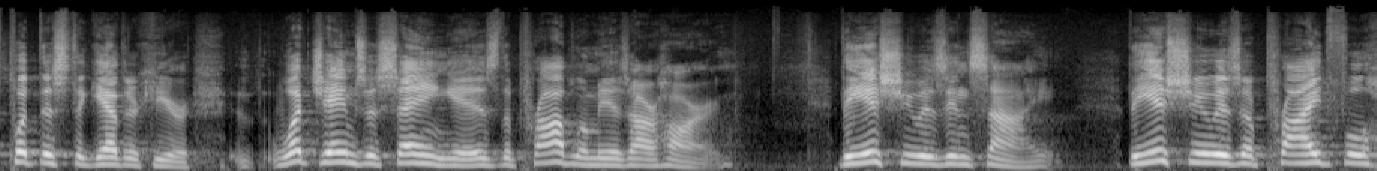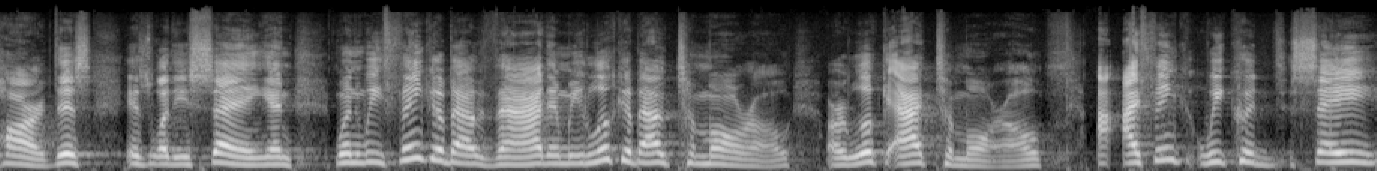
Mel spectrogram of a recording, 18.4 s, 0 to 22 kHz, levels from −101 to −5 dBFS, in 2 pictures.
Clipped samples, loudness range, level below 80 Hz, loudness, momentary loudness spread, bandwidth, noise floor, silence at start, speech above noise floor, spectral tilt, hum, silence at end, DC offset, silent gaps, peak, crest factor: under 0.1%; 4 LU; -68 dBFS; -24 LUFS; 12 LU; 17.5 kHz; -58 dBFS; 0.05 s; 34 dB; -3 dB/octave; none; 0 s; under 0.1%; none; -4 dBFS; 22 dB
